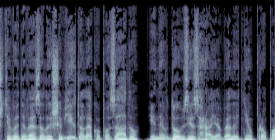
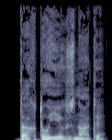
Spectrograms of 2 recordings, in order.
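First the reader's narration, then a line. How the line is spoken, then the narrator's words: Sigh. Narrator (Ukrainian): зітхнув ВДВ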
